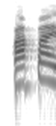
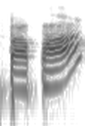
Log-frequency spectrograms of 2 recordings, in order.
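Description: First: The stress is on the first syllable. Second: The stress is on the last syllable. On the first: It means the potato. "Papa es la que nos comemos" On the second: It means the father. "con acento en la A"

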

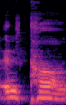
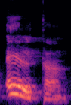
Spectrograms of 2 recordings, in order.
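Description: First: The word is said in a French manner. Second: The word is said in a German manner. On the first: The speaker calls it wrong. "на французький манер" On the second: The speaker calls it right. "німецькою ми говоримо «Ельтан»"

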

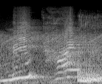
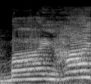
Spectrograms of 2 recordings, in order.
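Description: First: The first word sounds like 'meet'. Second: The first word sounds like 'my'. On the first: The speaker calls it wrong. "Tên đấy không phải là Mít Hách" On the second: The speaker calls it right. "mà nó là Mai Hách. Nó là chữ Mai"

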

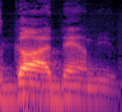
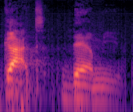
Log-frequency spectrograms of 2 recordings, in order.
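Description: First: The first word ends with a d sound. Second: The first word ends with a t sound. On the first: "He never says" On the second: "They say"

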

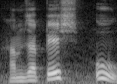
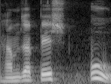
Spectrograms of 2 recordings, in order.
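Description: No difference in how they are said.

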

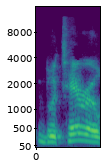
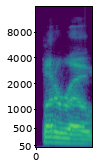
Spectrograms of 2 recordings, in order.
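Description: First: The word is pronounced the Italian way. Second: The word is pronounced the American way. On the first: "be the Italian pronunciation" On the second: "would be like the American version"

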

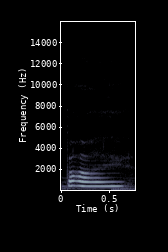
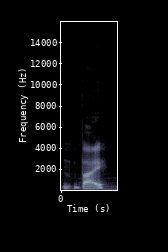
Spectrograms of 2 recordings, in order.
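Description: First: It is said in a very high voice. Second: It is said in a normal voice.

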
